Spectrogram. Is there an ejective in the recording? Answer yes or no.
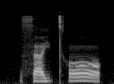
no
